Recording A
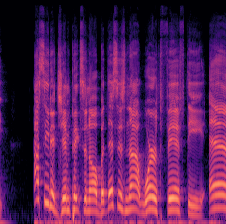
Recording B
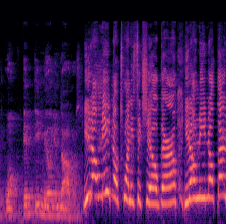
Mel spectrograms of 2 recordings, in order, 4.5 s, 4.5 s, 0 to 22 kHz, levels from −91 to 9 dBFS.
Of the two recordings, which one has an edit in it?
B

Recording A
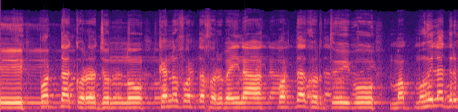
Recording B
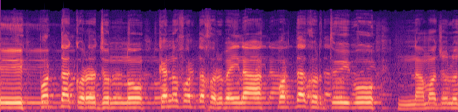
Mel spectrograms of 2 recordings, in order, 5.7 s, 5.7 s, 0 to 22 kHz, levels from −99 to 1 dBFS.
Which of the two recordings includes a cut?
B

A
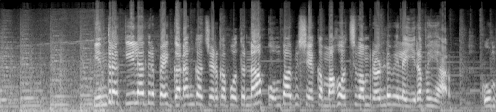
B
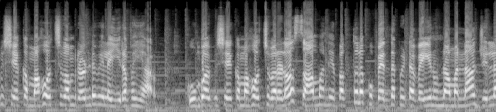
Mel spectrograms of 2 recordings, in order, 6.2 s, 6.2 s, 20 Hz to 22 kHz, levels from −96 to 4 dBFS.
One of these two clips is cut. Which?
A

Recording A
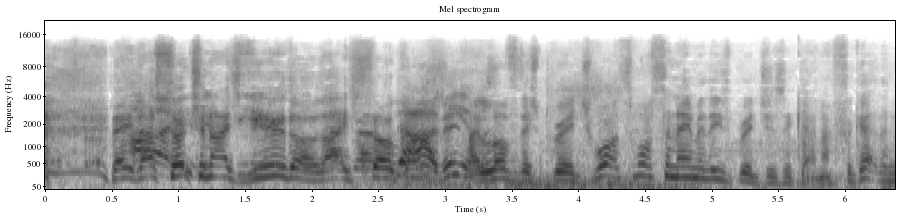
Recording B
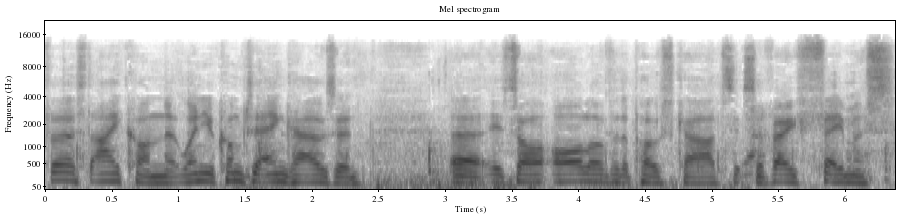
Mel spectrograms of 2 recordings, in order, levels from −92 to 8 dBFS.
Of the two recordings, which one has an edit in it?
A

